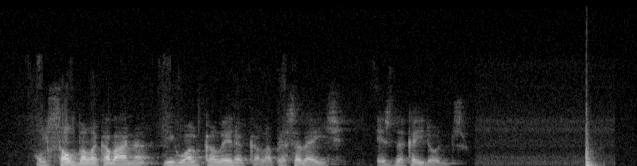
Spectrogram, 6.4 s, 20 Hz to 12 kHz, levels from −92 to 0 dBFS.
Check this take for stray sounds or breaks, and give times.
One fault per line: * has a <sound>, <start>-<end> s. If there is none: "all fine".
* has a thud, 5.9-6.1 s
